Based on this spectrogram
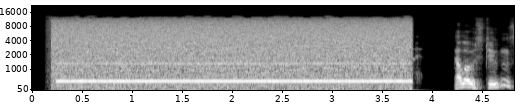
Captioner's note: TV Static Sounds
